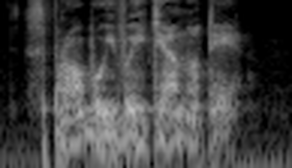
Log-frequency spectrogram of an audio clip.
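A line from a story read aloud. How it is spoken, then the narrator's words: Whisper. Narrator (Ukrainian): прошепотів Рон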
